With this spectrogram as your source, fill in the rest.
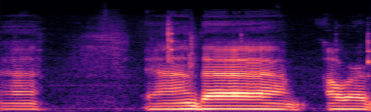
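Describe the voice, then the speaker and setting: A man speaks with a Portuguese accent in a very clean recording with a silent background. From Brazil. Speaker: drummer and drum educator. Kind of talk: drum clinic talk. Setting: live clinic with audience. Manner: halting, many repetitions and fillers.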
